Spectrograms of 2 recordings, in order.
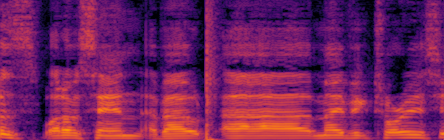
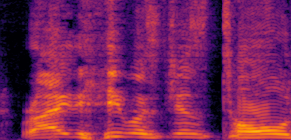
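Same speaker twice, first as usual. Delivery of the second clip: ordinary talk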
